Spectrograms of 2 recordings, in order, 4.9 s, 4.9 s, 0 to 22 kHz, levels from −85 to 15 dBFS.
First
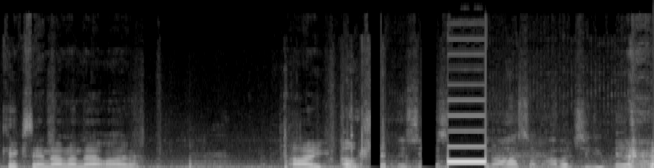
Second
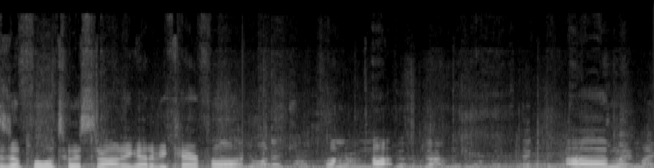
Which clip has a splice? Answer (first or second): first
